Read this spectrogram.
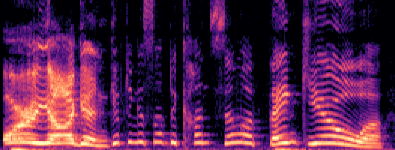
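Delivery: high, loud gift announcement; hyped thank-you. Real, not acted. Streamer thanking a viewer for a gifted sub, hyped and loud. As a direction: belt out thanks to a supporter.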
